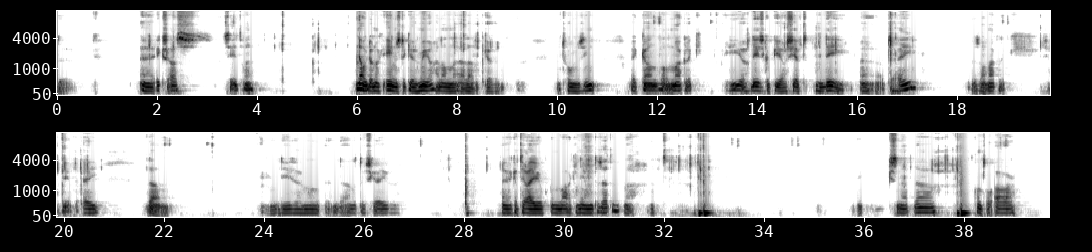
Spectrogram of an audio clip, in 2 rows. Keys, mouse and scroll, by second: 3.4-5.6 middle drag, 5.6-7.5 drag, 7.5-11.0 middle drag, 11.4-12.7 drag, 12.5 right click, 14.6 shift+d, 21.4-26.6 drag, 23.4-26.6 right drag, 30.4-34.0 middle drag, 32.0 ctrl+r, 34.6-37.1 drag, 37.1 ctrl+r.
